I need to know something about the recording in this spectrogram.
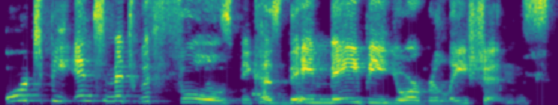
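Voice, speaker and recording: A woman playing a free-spirited, witty heiress in a Restoration comedy, with an arch, theatrical and deliberate delivery. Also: fairly high pitch, big pitch swings. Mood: imperious, teasing. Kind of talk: Restoration comedy stage dialogue.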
